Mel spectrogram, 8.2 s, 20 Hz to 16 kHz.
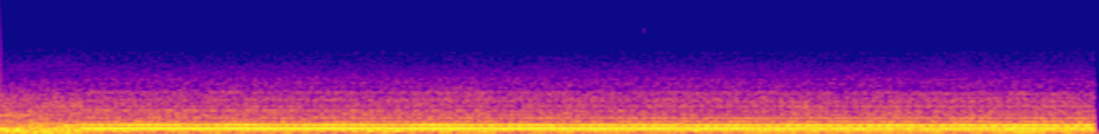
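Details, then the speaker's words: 2022 Nissan Sentra driving on road: steady low drone at constant pitch, no clicks or grinding; worn rear wheel hub bearing humming, confirmed by raising the wheel, fixed by replacing the hub assembly. "You know you need new wheel bearings when you hear a humming sound while driving."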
